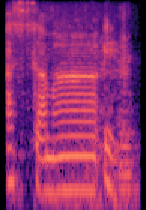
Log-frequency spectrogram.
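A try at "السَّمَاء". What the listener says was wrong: Di wakaf. Jadi disukunkan. As-sama.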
